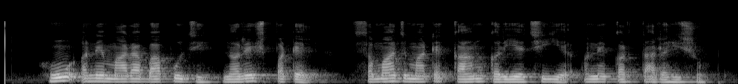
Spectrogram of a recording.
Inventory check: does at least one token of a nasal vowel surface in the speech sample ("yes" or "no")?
yes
